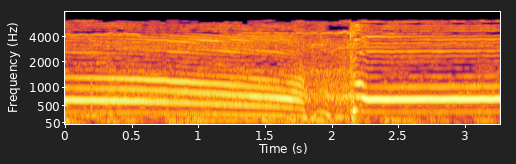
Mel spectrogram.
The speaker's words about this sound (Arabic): جول اول الحواني من فجروا، الجماهير جنت جنة جنون ملعب بيت لايا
